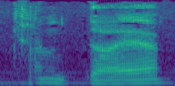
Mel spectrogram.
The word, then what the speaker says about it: Kandiah: So if you just Google my name, it's Krish Kandaya. It's spelled K-A-N-D-I-A-H.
